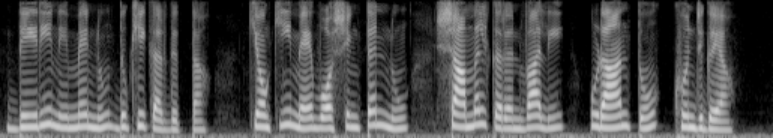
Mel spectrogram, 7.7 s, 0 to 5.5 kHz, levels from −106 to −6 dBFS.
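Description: Nothing in this speech recording sounds like a technical fault, so there's nothing to flag here.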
